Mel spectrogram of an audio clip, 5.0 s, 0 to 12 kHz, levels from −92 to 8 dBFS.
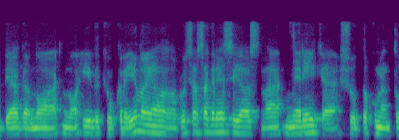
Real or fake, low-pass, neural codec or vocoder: fake; 7.2 kHz; codec, 16 kHz, 6 kbps, DAC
